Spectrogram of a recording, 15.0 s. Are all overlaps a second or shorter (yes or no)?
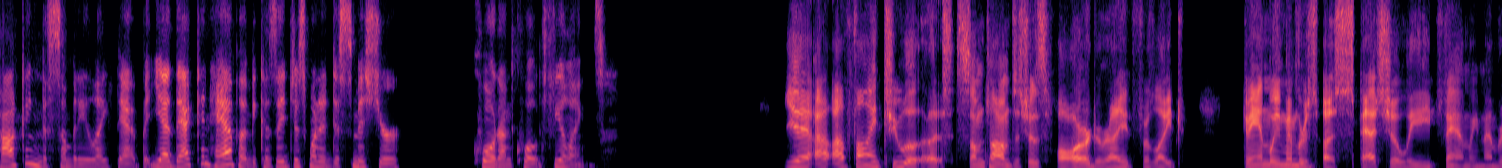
yes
